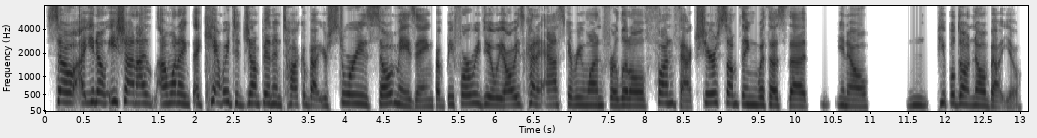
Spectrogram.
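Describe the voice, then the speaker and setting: A woman's voice: on the high side, fairly quick, fairly bright tone, dry recording, studio quality. A woman hosting a podcast interview, chatty and enthusiastic, with frequent fillers and restarts. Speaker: podcast host. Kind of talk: interview, casual chat.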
